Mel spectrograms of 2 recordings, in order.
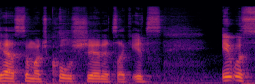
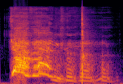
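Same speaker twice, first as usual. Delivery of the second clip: shouted name; 19 dB louder than usual. Retold or imitated. Calling out in a retold scene.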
